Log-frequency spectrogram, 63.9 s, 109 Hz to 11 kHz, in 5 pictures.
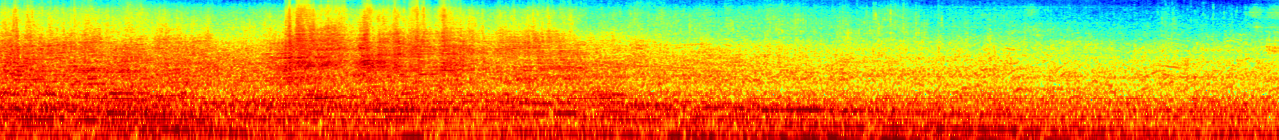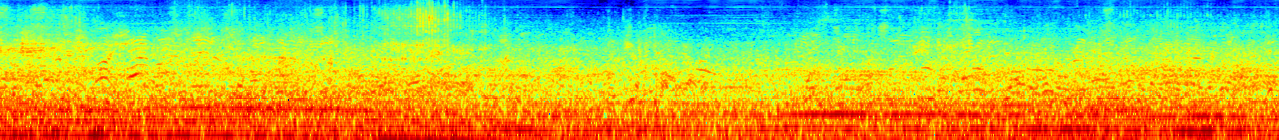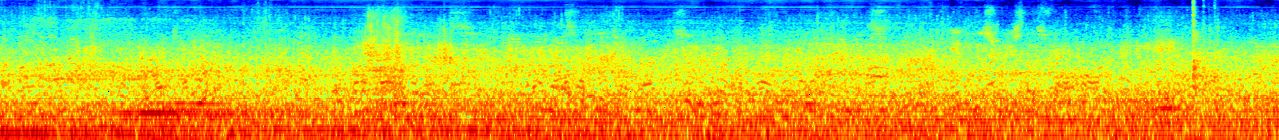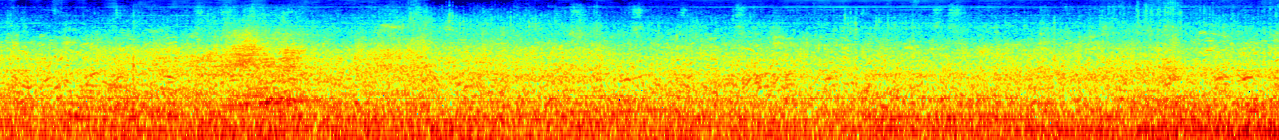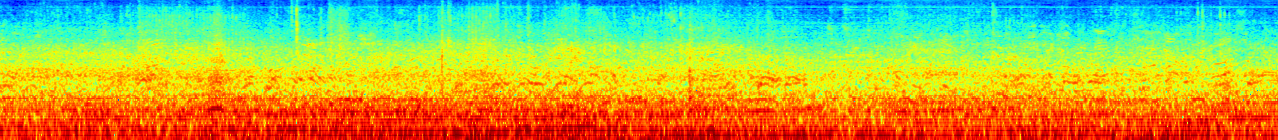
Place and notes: Stafford Speedway - Open Modified Feature
The sound of 23 Open Modifieds at Stafford Speedway in their 81 lap feature race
